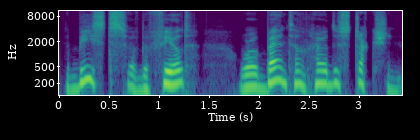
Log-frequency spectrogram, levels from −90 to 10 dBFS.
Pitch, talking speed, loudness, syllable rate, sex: 175 Hz, 175 wpm, -18 LUFS, 4.5 syllables/s, male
